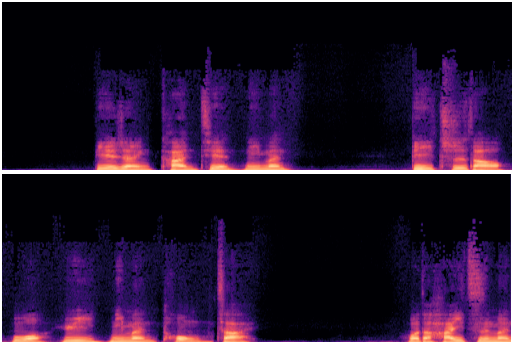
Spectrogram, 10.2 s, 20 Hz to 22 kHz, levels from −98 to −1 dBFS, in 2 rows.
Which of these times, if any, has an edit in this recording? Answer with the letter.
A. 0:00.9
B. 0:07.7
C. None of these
A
